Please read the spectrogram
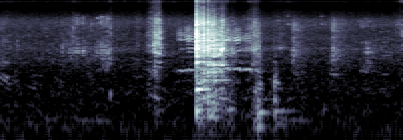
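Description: A goat bleats once, loudly and briefly, about halfway through.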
